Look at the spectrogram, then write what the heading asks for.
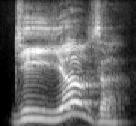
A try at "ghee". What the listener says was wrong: It's not G. Instead of saying J, what's the other way you say the letter G? What other sound does it make besides J?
